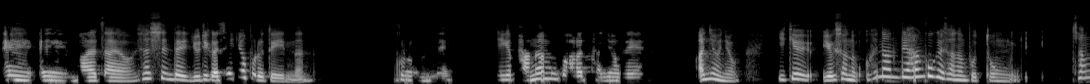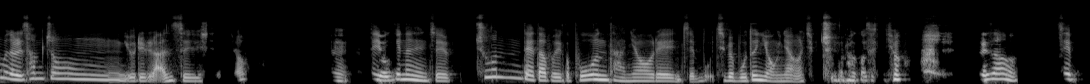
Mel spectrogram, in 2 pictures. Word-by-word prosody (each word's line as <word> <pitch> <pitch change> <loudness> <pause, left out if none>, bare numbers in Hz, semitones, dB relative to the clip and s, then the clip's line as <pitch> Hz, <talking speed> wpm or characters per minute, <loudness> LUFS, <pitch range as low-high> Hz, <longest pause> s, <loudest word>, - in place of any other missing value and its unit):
예 200 -2 +5 0.2
예. 185 -2 +2
맞아요. 170 -2 +2
샤시인데 235 - +2
유리가 190 0 +4
3 255 +8 -1
겹으로 315 - +2
돼 155 -4 0
있는. 180 +5 -5 0.8
그런데 185 -5 -5 0.5
이게 215 +1 0
방음과 250 +2 +3 0.3
단열에 170 -2 -3 0.5
아니요, 245 +1 +4
아니요. 170 -4 -1 0.4
이게 220 0 +2
여기서는 200 +2 +3
흔한데 345 +1 +1
한국에서는 330 - +3
보통 165 -3 -5 0.5
창문을 295 -8 +2
3 270 +4 -4
중 235 -6 -1
유리를 160 +1 -2
안 155 - +1
쓰시죠? 160 - -7 0.9
예. 165 -3 -5 0.2
근데 230 - 0
여기는 215 +1 +3
인제 160 -3 -2 0.2
추운 330 -3 -2
데다 200 -7 +3
보니까 165 -2 -2
보온 215 +2 +4
단열에 160 -4 -1
인제 125 -2 -7 0.2
집에 175 -1 -1
모든 170 +6 +3
역량을 150 -4 -2
집중 180 - -3
하거든요. 190 +4 0 0.8
그래서 225 -4 +3 0.4
집 240 -2 -2
200 Hz, 280 characters per minute, -22 LUFS, 170-245 Hz, 0.9 s, 예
